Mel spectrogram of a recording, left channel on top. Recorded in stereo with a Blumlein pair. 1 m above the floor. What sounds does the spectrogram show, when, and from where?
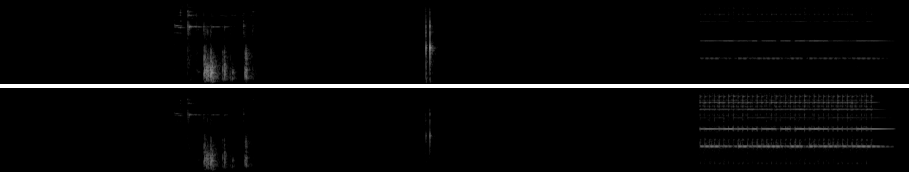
1.7 s breaking glass: 65° left
4.2 s a finger snap: 55° left
7.0 s a phone ringing: 55° right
